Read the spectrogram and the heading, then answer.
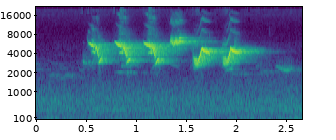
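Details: Song of a European pied flycatcher, a close, loud phrase of six clear, sweet notes, each sliding downward, evenly spaced about every third of a second, on a quiet background.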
